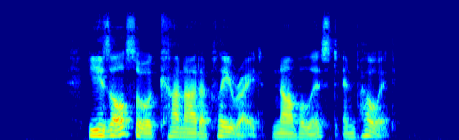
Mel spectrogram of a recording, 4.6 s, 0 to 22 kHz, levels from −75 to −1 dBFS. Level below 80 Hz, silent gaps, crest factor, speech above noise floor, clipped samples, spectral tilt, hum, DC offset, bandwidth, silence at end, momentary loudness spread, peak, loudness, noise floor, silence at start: -68 dBFS; none; 20 dB; 48 dB; under 0.1%; -5.5 dB/octave; none; under 0.1%; 15.5 kHz; 0.7 s; 11 LU; -12 dBFS; -31 LUFS; -79 dBFS; 0.9 s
